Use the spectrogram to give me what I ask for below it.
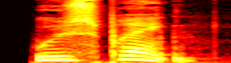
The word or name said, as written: UDSPRINGENES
